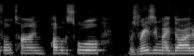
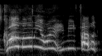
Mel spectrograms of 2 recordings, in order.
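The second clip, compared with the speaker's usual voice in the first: put-on little girl; 5 dB louder than usual. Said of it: "And she goes".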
